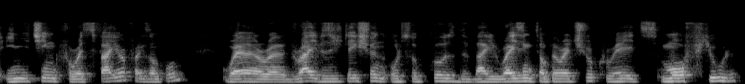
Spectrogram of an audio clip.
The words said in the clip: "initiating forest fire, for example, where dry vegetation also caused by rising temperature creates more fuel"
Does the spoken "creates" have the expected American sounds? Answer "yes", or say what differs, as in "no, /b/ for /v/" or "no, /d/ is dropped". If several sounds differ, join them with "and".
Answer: yes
